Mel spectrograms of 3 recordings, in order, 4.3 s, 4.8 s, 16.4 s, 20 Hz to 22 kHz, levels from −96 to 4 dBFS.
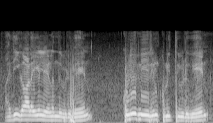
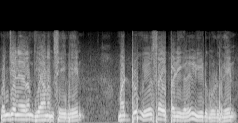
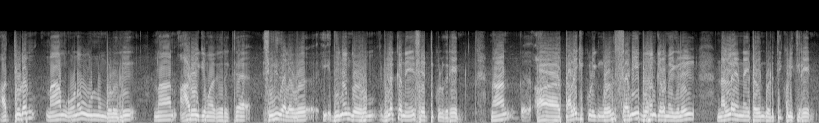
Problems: none marked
